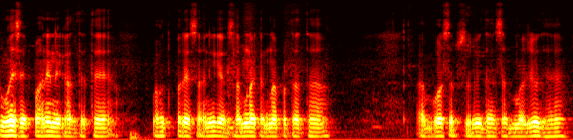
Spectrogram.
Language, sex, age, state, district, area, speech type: Urdu, male, 60+, Bihar, Supaul, rural, spontaneous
